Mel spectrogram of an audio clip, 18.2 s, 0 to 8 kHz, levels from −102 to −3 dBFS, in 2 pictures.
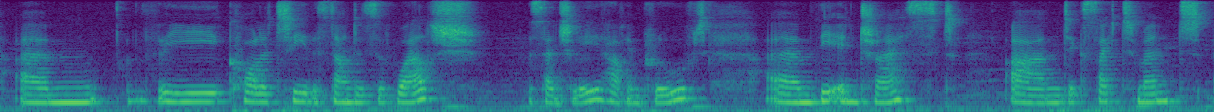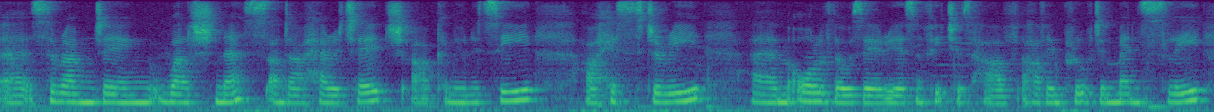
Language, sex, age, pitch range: English, female, 40-59, 170-200 Hz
